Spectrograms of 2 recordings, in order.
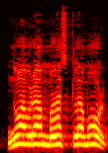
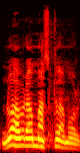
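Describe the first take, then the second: First: Slow, loud preached line; louder slow proclamation; preaching. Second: Said in the usual way. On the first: Shown as a demonstration. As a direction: proclaim it slowly from the pulpit. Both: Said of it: "No habrá más clamor, gracias".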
